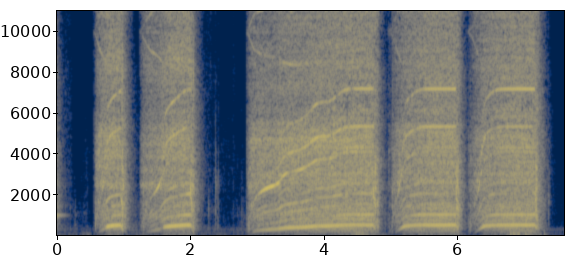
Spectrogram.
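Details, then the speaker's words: 2017 Hitachi DV18DBXL brushless cordless drill after trigger switch replacement: repeated trigger pulls, whine climbs smoothly to steady top speed without jumps or stutter; variable speed control now perfect. "She's run smoothly up through the speeds as you pull the trigger. Shouldn't be jumping at all."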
